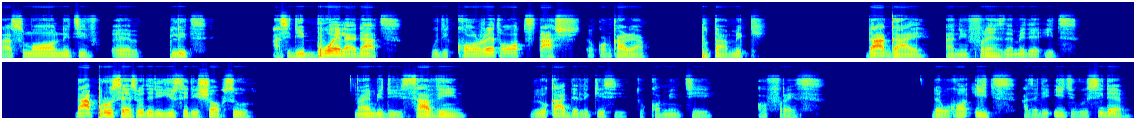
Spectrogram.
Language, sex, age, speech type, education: Nigerian Pidgin, male, 15-29, spontaneous, primary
